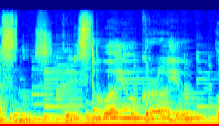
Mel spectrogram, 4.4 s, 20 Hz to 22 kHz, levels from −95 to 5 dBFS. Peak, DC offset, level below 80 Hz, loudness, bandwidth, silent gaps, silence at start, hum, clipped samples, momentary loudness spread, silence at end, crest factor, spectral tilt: 0 dBFS; 70%; -38 dBFS; -24 LUFS; 16 kHz; none; 0 s; none; under 0.1%; 7 LU; 0 s; 14 dB; -5.5 dB/octave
